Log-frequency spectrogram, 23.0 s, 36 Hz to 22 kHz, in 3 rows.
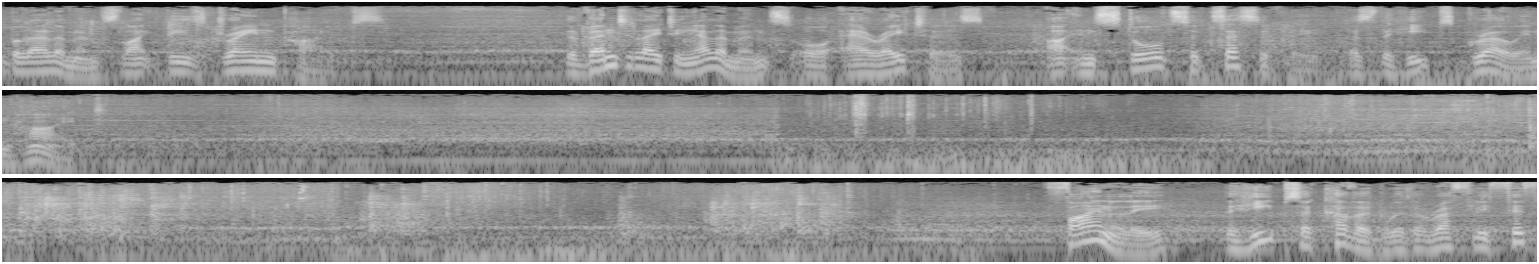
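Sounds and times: diesel engine whining under load: 0.0 - 23.0
load knocking and rattling: 15.3 - 19.9.

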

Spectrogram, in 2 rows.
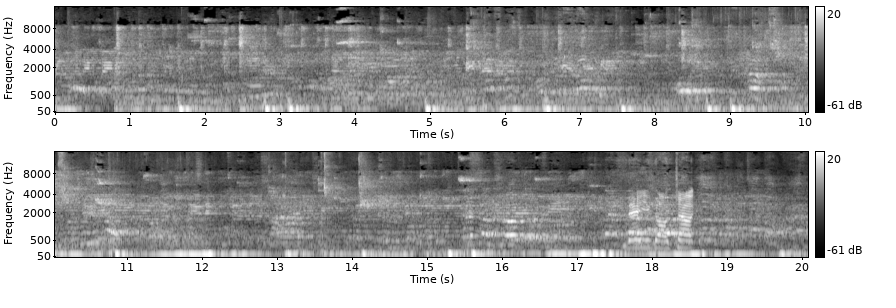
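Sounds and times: sneakers squeaking: 0.0 - 20.0
basketball bouncing on court: 7.4 - 11.0.

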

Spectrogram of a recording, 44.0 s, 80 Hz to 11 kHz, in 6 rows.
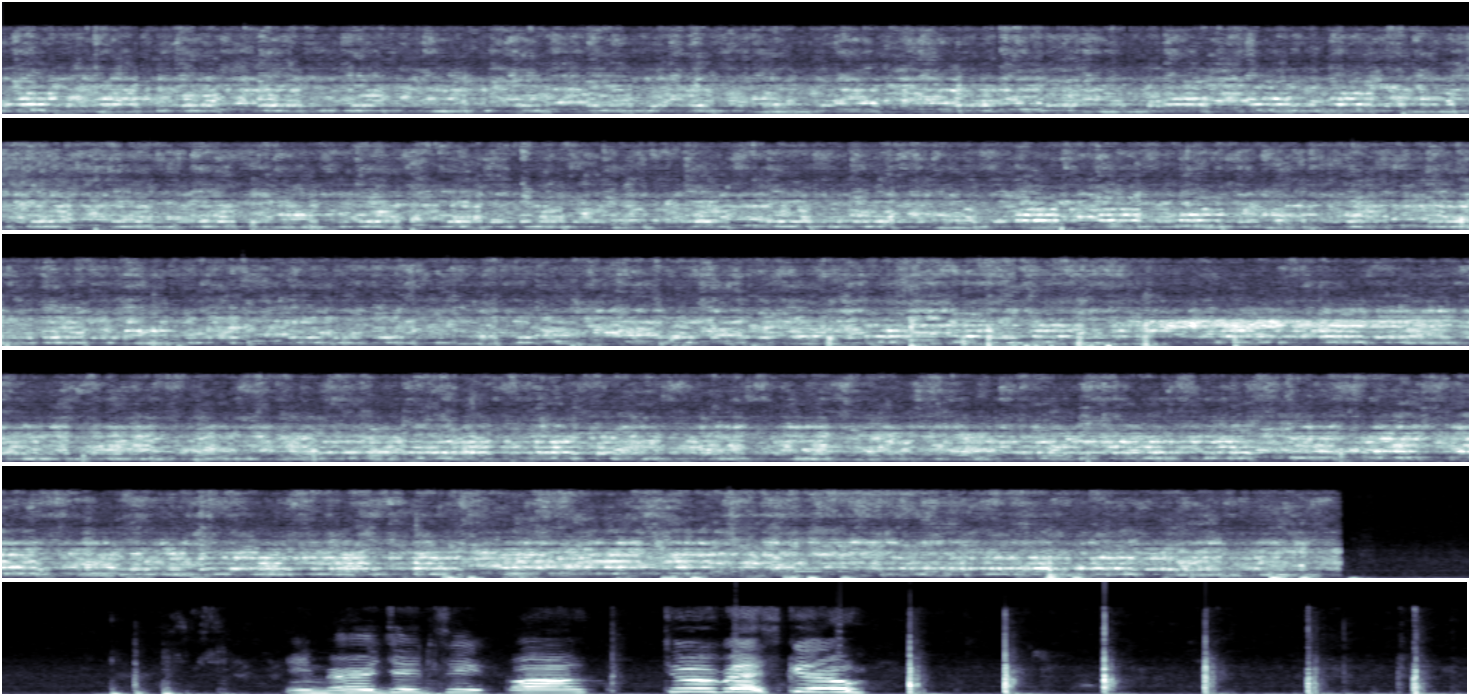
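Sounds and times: music from small speaker: 0.0 - 36.1
sharp knocks with low thud: 17.5 - 21.0, 34.5 - 34.9, 37.2 - 37.9, 41.2 - 44.0.

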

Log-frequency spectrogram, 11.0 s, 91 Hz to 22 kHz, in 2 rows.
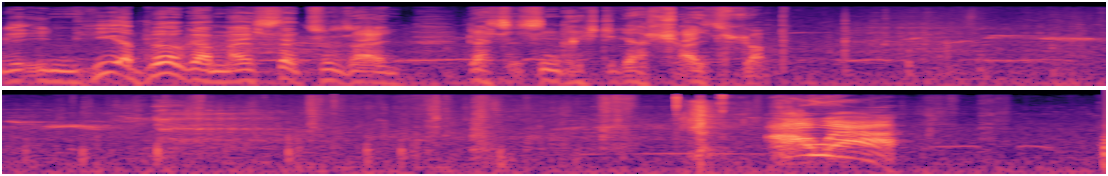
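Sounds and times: footsteps: 3.8 - 9.3.

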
